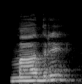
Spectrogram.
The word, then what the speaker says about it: madre: Aqui só tem um erro que eu encontrei agora, isso aqui é uma paroxítona, tá? Porque a sílaba mais forte de madre é o ma e não o dre, tá? Aqui embaixo sim, aqui são oxítonas, mamá, papá. Mas aqui é paroxítona, então madre, o ma é mais forte.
